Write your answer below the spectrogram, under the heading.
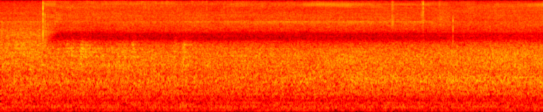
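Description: Passenger train's coaches rolling by and away on the rails: a steady noise of wheels on track.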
